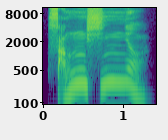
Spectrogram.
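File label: "shang1 xin1", Mandarin Chinese; HSK; HSK4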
